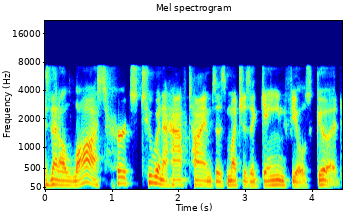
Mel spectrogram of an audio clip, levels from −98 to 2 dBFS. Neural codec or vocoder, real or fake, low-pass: none; real; 7.2 kHz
